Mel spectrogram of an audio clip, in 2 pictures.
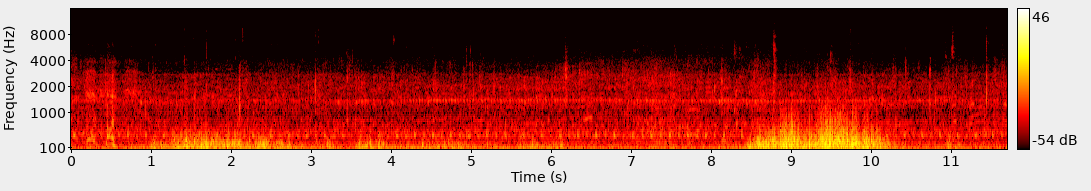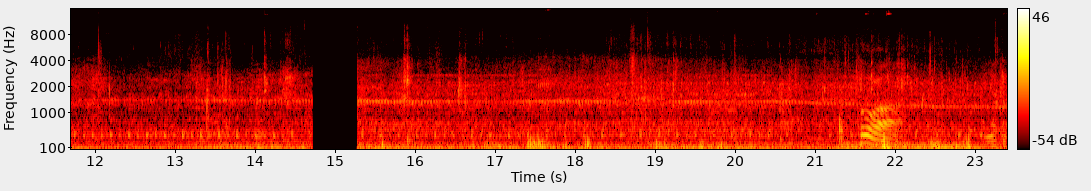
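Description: A shrimp trawler boat working near Taburan beach, heard as a steady low engine drone with wind noise and water, from a moderate distance, with people talking at times.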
